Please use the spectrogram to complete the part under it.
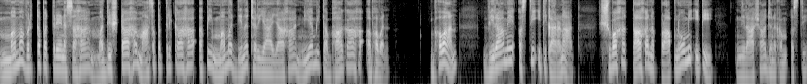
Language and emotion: Sanskrit, sad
